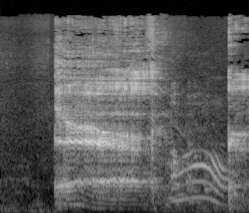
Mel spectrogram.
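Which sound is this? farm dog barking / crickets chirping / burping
burping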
